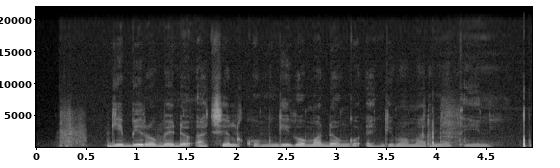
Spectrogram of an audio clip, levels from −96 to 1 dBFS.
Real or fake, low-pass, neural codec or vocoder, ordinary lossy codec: fake; none; vocoder, 44.1 kHz, 128 mel bands every 512 samples, BigVGAN v2; none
